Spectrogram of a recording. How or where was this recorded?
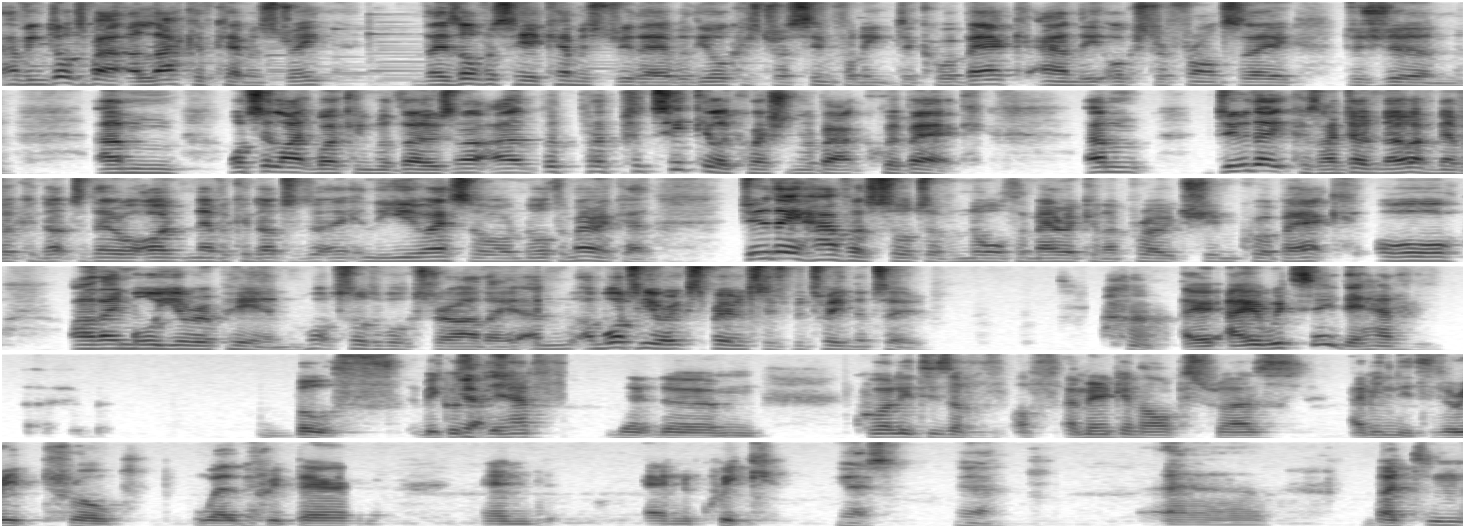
video call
